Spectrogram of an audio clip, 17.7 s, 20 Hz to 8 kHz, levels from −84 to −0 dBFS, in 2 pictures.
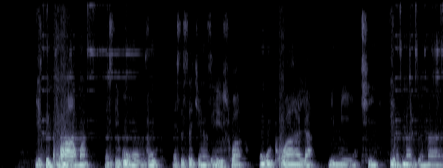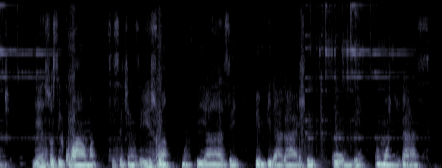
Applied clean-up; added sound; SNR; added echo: neural separator model SepFormer DNS4.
